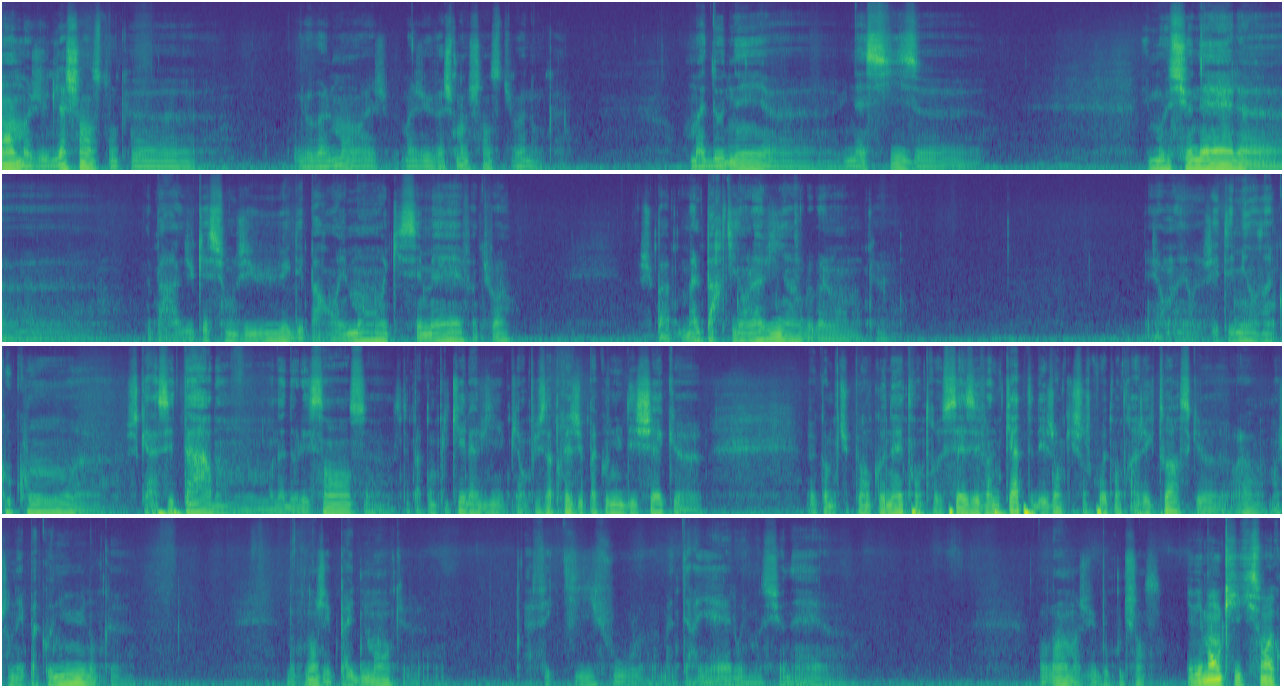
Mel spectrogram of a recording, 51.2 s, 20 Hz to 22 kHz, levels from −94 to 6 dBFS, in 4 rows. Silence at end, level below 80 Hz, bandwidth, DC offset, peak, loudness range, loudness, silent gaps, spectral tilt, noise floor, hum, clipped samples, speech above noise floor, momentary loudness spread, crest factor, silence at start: 0 s; -34 dBFS; over 20 kHz; under 0.1%; 0 dBFS; 12 LU; -22 LUFS; none; -4 dB/octave; -46 dBFS; none; under 0.1%; 24 dB; 24 LU; 24 dB; 0 s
